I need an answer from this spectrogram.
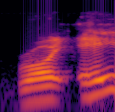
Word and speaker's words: Royer: So, for my two unit play, Valentin Roy plus the seven and a half games against Novak Djokovic at the French Open. Roy A is how you pronounce that.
